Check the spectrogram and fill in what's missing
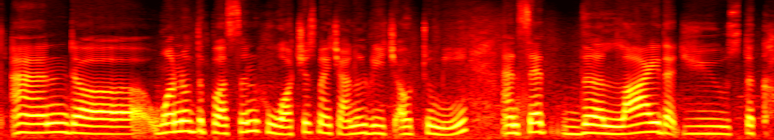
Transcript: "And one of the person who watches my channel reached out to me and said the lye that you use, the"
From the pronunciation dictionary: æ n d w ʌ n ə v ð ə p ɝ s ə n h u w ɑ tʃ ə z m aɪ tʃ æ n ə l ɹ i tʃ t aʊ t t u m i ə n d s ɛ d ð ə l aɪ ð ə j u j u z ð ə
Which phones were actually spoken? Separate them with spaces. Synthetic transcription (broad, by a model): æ n d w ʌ n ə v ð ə p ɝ s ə n h u w ɑ tʃ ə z m aɪ tʃ æ n ə l ɹ i tʃ aʊ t t u m i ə n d s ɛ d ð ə l aɪ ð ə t j u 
